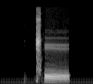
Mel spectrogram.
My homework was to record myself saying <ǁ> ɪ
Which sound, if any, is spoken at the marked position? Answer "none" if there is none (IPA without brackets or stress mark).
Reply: ǁ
